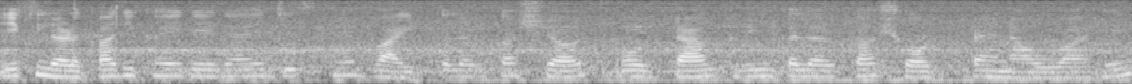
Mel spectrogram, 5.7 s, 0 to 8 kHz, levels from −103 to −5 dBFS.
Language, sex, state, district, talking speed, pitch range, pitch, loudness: Hindi, female, Chhattisgarh, Bilaspur, 210 wpm, 160-205 Hz, 190 Hz, -18 LUFS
